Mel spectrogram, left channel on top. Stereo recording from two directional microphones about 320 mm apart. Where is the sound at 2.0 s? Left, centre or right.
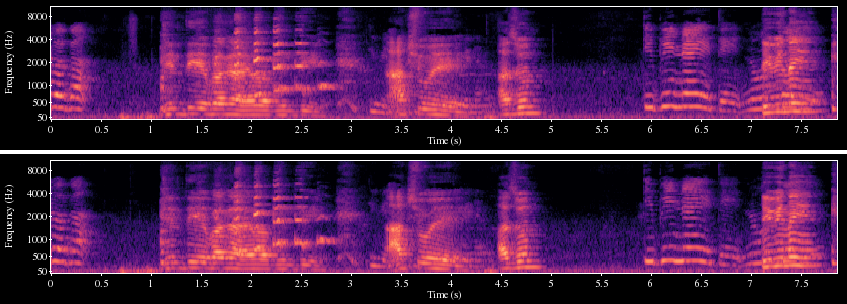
Centre.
